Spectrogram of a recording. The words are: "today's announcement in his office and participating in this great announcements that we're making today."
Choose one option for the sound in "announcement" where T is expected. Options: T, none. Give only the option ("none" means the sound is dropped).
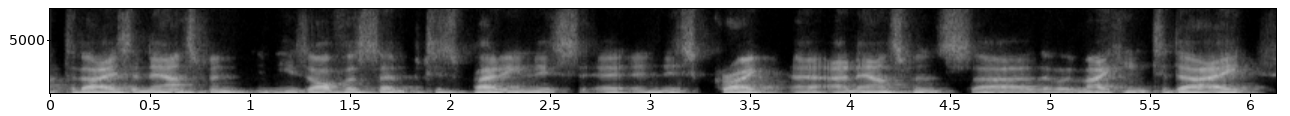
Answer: T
